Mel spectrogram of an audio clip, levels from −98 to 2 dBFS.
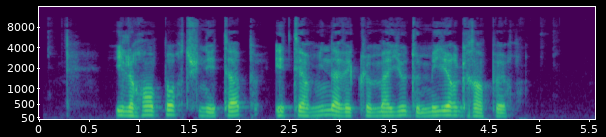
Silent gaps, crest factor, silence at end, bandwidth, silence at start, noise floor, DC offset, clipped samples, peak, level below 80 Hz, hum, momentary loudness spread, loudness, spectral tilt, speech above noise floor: none; 20 dB; 0.85 s; 11.5 kHz; 0.25 s; -73 dBFS; under 0.1%; under 0.1%; -6 dBFS; -64 dBFS; none; 9 LU; -25 LUFS; -5.5 dB/octave; 48 dB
